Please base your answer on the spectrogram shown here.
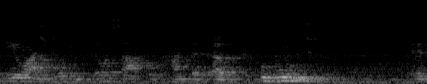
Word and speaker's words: Ubuntu: and philosophical concept of Ubuntu. And it's a tonal language, that's how you say it.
